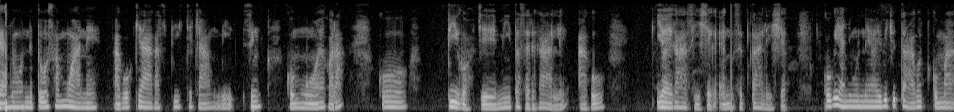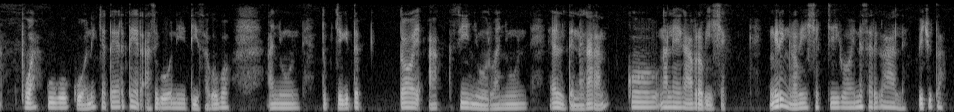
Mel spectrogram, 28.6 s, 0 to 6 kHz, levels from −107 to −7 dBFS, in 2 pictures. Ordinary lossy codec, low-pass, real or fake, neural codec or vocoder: none; 5.4 kHz; real; none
